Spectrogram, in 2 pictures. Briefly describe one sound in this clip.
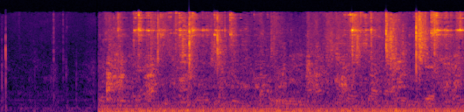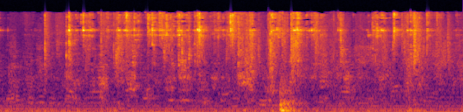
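Dogs growl and snarl as they play-fight.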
